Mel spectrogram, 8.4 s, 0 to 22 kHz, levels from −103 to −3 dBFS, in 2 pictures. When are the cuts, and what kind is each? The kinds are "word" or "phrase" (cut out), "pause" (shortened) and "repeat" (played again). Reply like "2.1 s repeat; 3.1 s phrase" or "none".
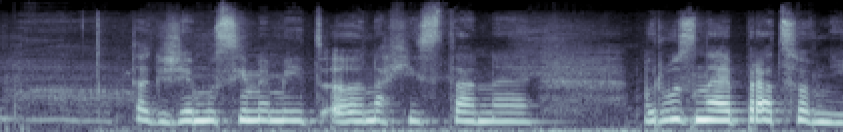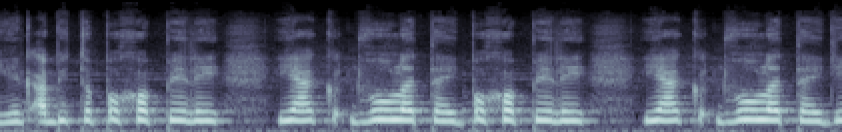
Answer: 4.3 s phrase; 6.5 s repeat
